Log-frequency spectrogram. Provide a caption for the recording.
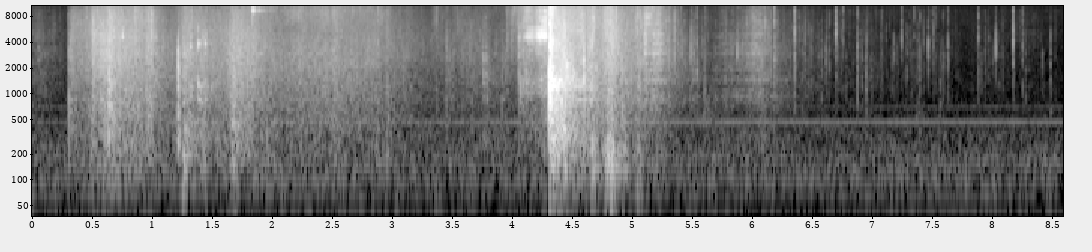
garbage bag (2)
Plastic garbage bag full of junk picked up and dropped near microphone.
Recorded with AKG condenser microphone M-Audio Delta AP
